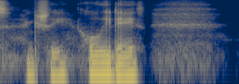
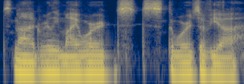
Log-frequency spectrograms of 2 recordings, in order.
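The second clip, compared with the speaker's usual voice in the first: normal talking voice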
